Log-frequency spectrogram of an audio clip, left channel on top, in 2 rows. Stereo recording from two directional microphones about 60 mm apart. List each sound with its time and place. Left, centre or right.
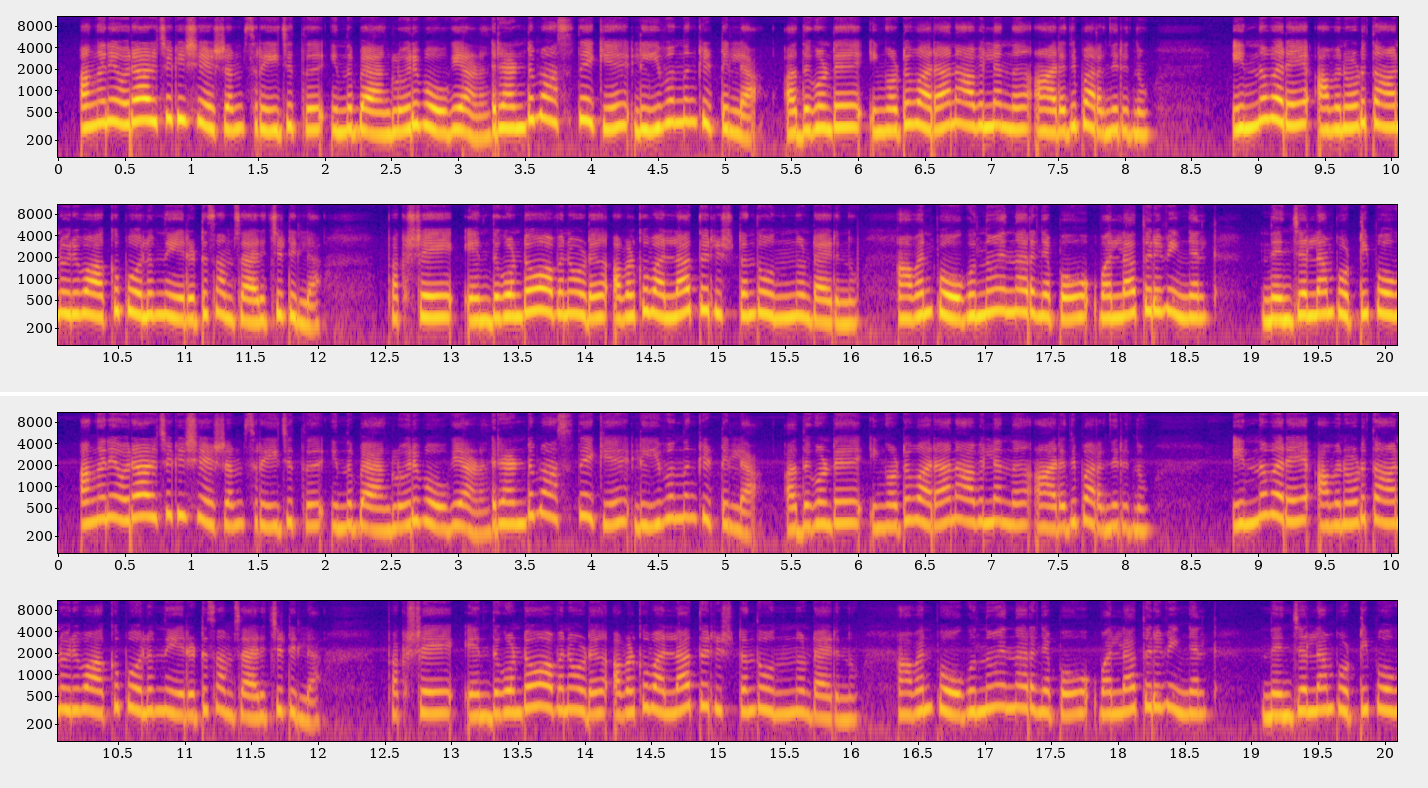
0.1 s a woman's voice: left
15.4 s a woman's voice: left
15.7 s a woman's voice: left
